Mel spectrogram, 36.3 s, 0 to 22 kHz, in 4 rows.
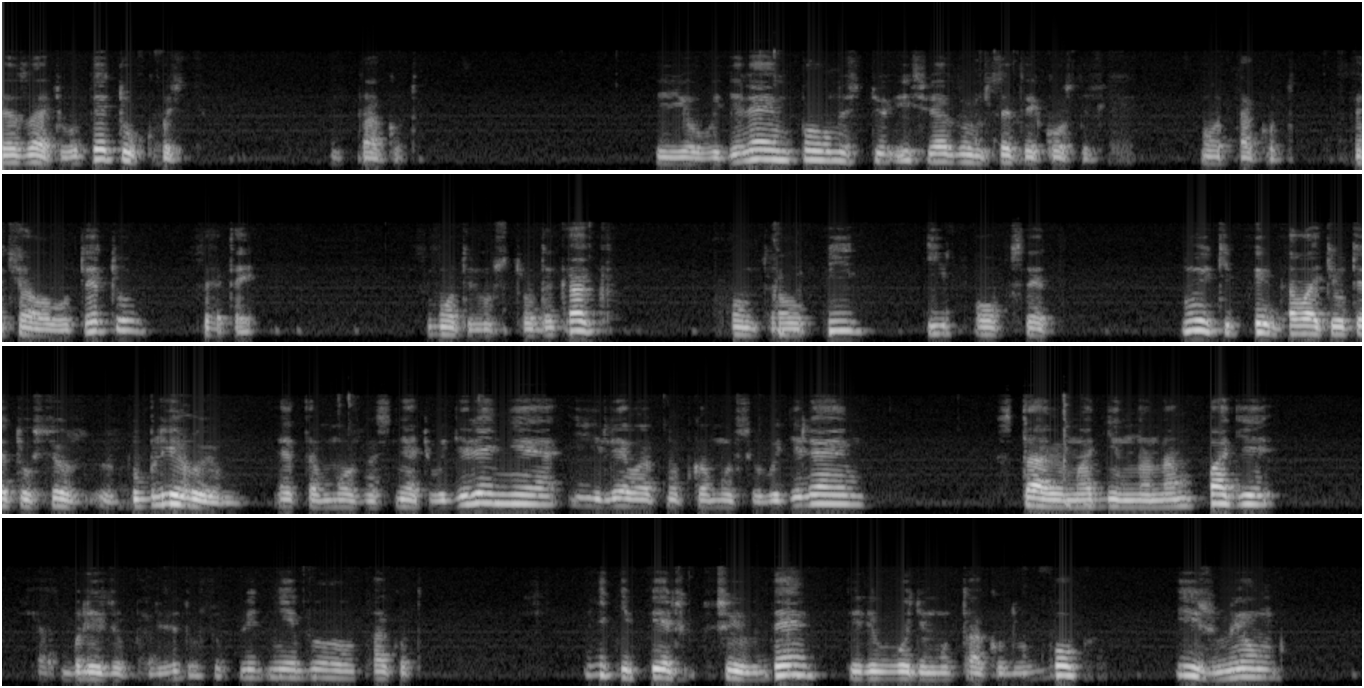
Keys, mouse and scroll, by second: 1.0 click, 1.5-2.0 scroll down 1, 3.1-3.7 scroll down 2, 3.7 middle click, 5.0 click, 6.5 shift+click, 7.2 middle click, 8.4 shift+middle click, 10.9-11.5 scroll up 1, 11.5-12.0 scroll up 1, 14.2 ctrl+p, 16.2-17.0 scroll down 2, 17.0 scroll down 1, 20.4 click, 21.3 click, 23.2 middle click, 25.5 KP_1, 27.1-27.6 scroll up 1, 28.1 scroll up 2, 28.4 shift+middle click, 29.8-30.7 scroll up 1, 32.3 shift+d.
